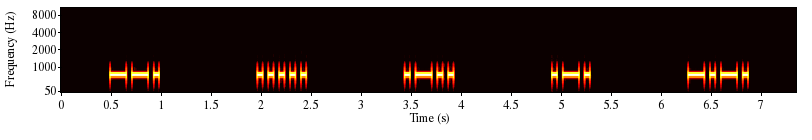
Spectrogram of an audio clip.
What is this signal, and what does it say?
Morse code, heard as a keyed tone, about 21 wpm, spaced as for 8 wpm, 700 Hz. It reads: G5LRC
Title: USA Call Signs - 6 Characters - 6x Character Spacing - 22wpm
